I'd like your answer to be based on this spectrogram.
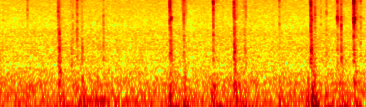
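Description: Fingers type a command on a computer keyboard in an irregular rhythm of separate close key clicks over steady background hiss, no talking.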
